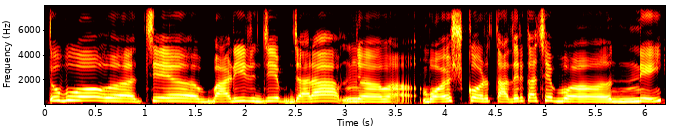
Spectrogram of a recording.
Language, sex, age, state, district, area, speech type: Bengali, female, 18-30, West Bengal, Jalpaiguri, rural, spontaneous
